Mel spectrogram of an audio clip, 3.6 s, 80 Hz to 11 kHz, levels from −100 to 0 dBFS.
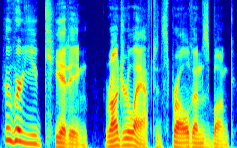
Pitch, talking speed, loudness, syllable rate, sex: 120 Hz, 185 wpm, -19 LUFS, 4.9 syllables/s, male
